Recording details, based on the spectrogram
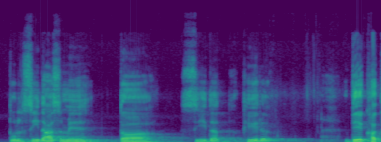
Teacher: दांत से उच्चारण होने वाले वर्णों की आवृत्ति हो रही है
